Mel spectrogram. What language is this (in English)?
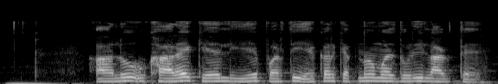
Maithili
